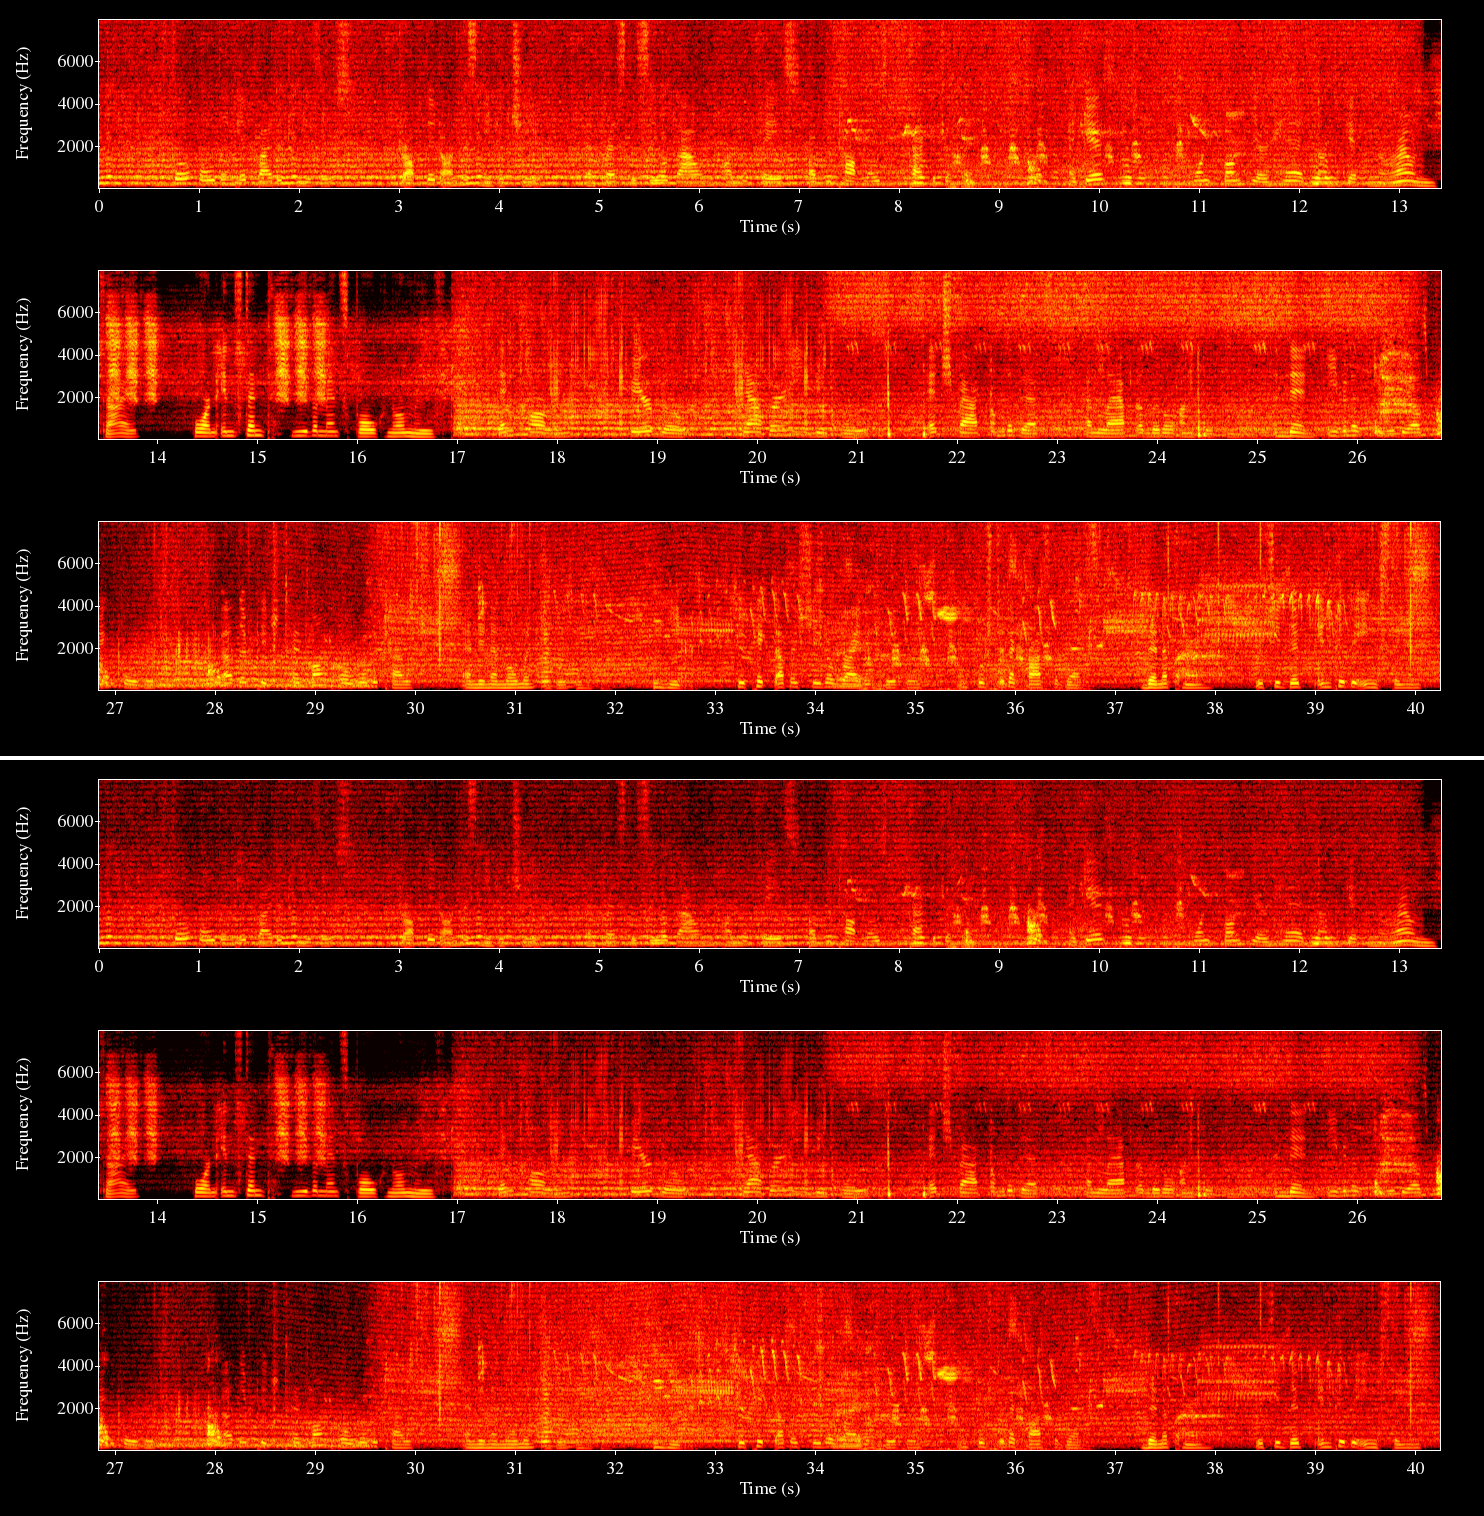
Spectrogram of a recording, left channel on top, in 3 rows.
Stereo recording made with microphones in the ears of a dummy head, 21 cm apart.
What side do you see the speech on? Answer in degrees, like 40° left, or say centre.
50° left.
